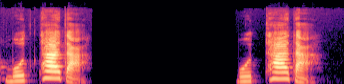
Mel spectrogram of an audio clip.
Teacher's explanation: 받침 시 옷은 받침소리 디귿으로 발음하고이 받침소리 디귿이 첫소리로 이동을 합니다 그래서 디귿 히읗이 합쳐져서 타로 발음해요 · 디귿과 히읗이 합쳐져서 타로 발음해요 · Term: 거센소리 되기 현상, 거센 소리 되기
